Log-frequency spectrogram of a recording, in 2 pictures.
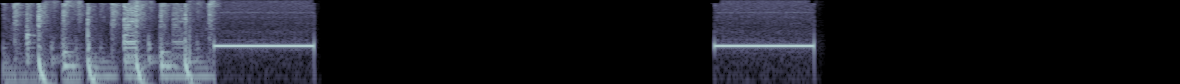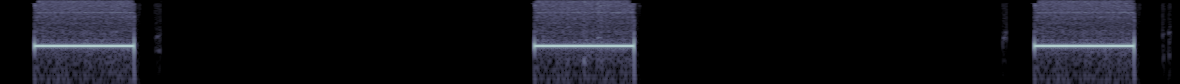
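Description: A telephone line tone: a steady single-pitch beep that follows a short burst of noisy sound, then repeats as about one-second beeps at even, widely spaced intervals with silence between them.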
